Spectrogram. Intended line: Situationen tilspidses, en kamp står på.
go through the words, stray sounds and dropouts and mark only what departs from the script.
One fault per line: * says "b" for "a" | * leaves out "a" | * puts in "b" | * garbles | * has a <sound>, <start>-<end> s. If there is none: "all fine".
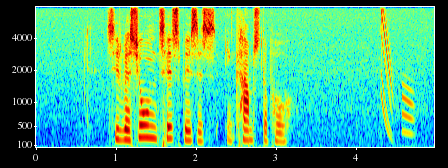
* has a chirp, 4.3-4.8 s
